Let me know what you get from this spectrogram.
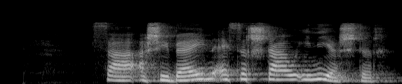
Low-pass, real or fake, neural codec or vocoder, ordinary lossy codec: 7.2 kHz; real; none; MP3, 64 kbps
